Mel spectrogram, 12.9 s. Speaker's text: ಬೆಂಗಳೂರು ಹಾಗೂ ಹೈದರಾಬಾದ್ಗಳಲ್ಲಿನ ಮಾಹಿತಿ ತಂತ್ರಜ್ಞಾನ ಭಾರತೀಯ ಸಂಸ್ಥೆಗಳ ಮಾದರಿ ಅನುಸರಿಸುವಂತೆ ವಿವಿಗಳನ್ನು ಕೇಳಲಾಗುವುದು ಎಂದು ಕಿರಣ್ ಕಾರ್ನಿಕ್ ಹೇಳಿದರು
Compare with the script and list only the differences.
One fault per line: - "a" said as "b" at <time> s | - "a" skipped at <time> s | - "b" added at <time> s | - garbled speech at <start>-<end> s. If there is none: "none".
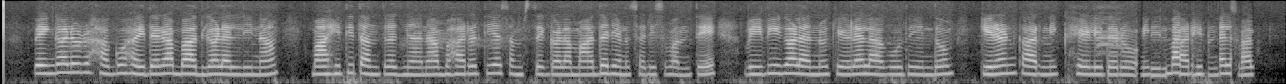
- garbled speech at 11.4-12.6 s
